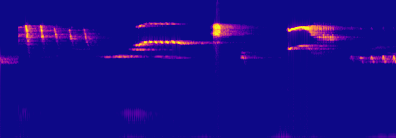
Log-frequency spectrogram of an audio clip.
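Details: Melodious song of an orange-headed thrush: a quick stuttered trill, long pure whistles at different pitches, a sharp bright burst, then more drawn-out whistled notes. A low hum sits underneath.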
